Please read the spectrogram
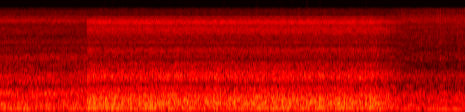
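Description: Small canister gas camping stove's burner running with a steady hiss under a pot of heating water. It gets louder about a second in and drops back near the end.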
